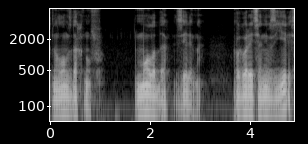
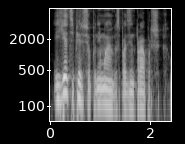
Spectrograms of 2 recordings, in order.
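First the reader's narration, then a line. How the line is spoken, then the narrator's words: Exclaimed. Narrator (Russian): воскликнул Юрочка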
